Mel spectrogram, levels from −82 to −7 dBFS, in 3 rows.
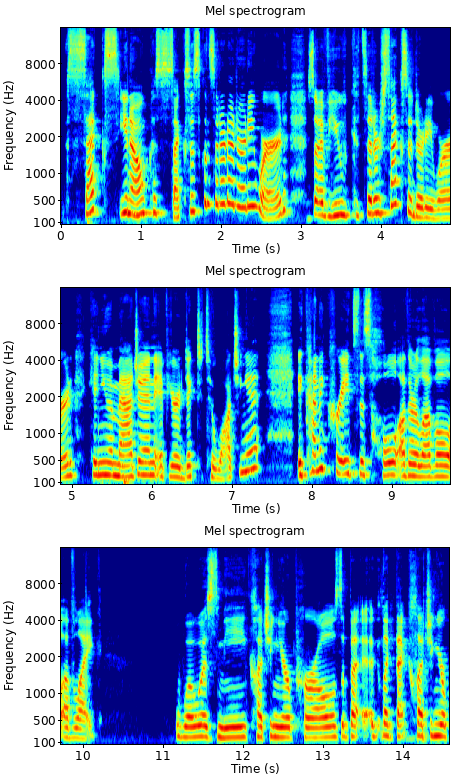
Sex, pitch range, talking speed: female, 180-225 Hz, 195 wpm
